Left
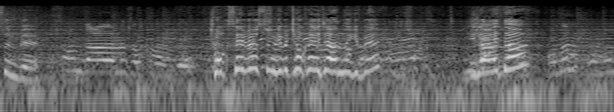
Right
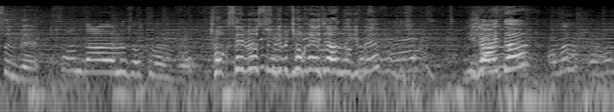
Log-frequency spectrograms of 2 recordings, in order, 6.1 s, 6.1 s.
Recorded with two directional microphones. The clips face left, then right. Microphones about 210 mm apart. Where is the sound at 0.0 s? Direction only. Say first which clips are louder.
Left 3 dB; 15° left (ahead or behind).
